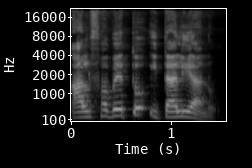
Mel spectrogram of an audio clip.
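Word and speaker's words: alfabeto italiano: বলবো ইতালিয়ান বর্ণমালা এটাকে আমরা ইতালিয়ান ভাষাতে বলবো আলফাবেত ইতালিয়ানো কি বলবো বলুন তো আমার সাথে আলফাবেত ইতালিয়ানো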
